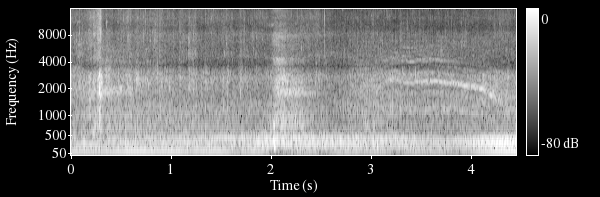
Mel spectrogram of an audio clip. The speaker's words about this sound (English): Oh my goodness. Someone's cat just was in a fight or something.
